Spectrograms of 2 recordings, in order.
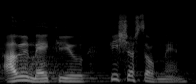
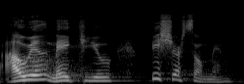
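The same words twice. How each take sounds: First: Very slow, word by word, leaning on "will"; slow English quote. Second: Very slow and much louder, booming "will"; proclaimed quote. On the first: Brother quoting his verse in English, slow and deliberate. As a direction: spell out "I will make you fishers of men" deliberately. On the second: Pastor proclaiming the verse to the congregation, booming slowly. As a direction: proclaim "I will make you fishers of men" like a declaration. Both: Retold or imitated. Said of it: "그 영어로 계속 얘기하는 거야".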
